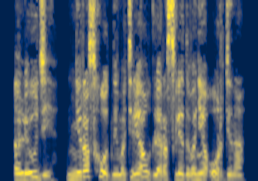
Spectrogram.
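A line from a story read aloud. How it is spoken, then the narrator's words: Growling. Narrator (Russian): прорычал Роланд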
